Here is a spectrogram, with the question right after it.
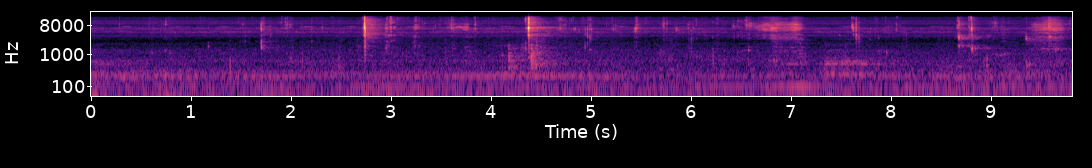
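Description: Chewing on sticky rice dipped in jaew sauce, soft wet mouth sounds with a few sharper clicks and smacks, close and fairly quiet over a low steady background hum.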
